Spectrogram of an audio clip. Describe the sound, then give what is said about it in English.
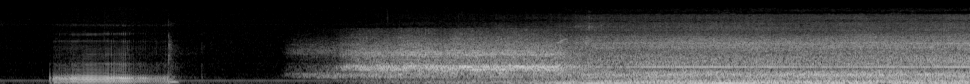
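An airplane taking off: a loud engine roar swells up and holds steady with a high whine on top, after a brief growling, buzzy burst at the start. “It's a plane taking off, I think.”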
